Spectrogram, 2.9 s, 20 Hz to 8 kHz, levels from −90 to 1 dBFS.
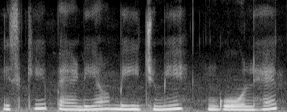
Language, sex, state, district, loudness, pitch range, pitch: Hindi, female, Uttar Pradesh, Shamli, -15 LUFS, 225-265 Hz, 245 Hz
